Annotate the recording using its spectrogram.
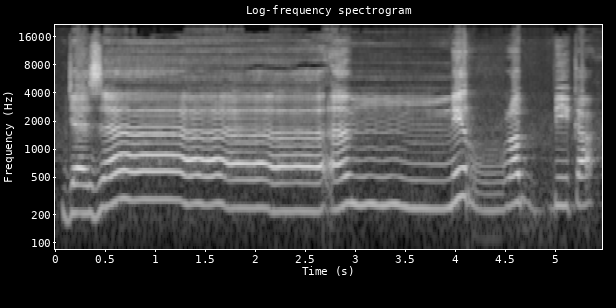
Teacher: پھر را جو ہے وہ موٹا ہوگا، ٹھیک ہے، اس کے اوپر زبر ہے اس لیے.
